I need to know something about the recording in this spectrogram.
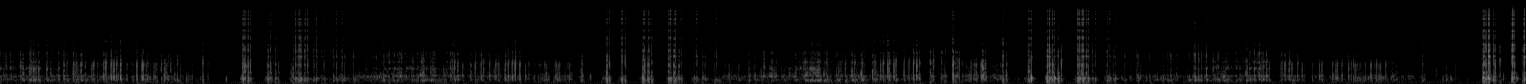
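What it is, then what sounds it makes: Metal mesh microphone grille scratched and tapped. A clear plastic spoon scratches and taps the black metal mesh grille of a handheld Zoom recorder. Close, dense scraping runs throughout, broken by sharp, bright taps and clicks that die away almost instantly, with a burst of louder taps near the end.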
